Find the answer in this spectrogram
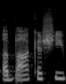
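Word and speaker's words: abacaxi: pineapple grown in brazil iba kashi yeah so this is a really good word um yeah so if i remember correctly i think it's pronounced something more like a a bakashi probably something like that okay okay um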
